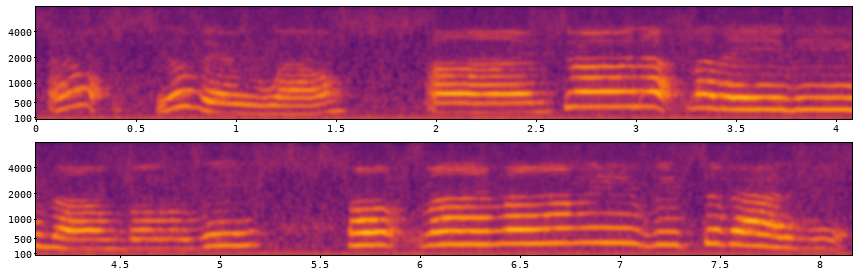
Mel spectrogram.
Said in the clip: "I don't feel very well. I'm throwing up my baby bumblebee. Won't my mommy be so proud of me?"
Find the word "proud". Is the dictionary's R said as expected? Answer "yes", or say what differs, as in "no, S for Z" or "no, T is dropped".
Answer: no, R is dropped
